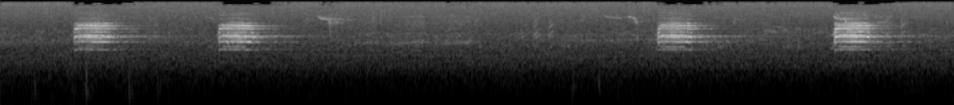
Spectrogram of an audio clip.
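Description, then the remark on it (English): Four harsh, raspy blue jay jeer calls come in two pairs with a quiet gap between them. Each call is a loud, grating, high-pitched screech, and no one is talking. “So the thing almost everyone knows about Blue Jays is they're like, everyone talks about like their annoying call, like often this will wake people up in the morning as they kind of do that jeer, jeer, jeer call.”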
